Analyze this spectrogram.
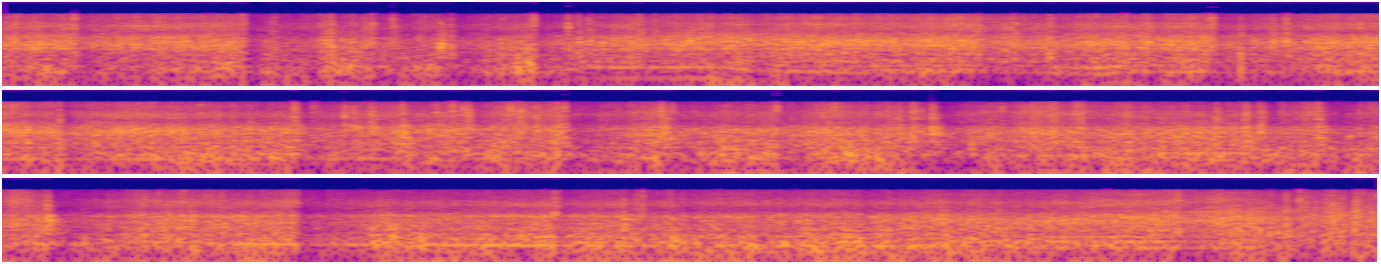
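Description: Tornado winds roaring loudly with rain lashing, heard from inside a car, with many sharp knocks throughout and a low steady hum underneath.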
